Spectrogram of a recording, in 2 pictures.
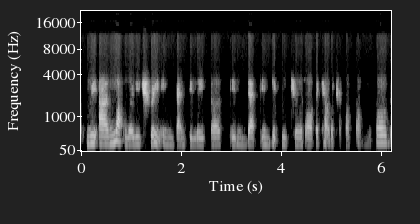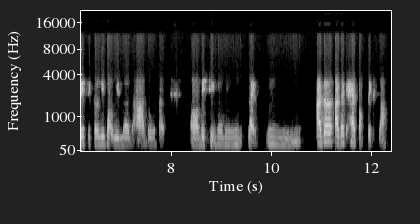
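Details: Adult presenter; Typical speech.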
